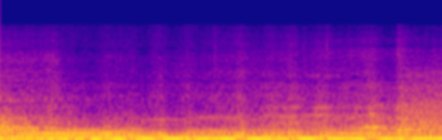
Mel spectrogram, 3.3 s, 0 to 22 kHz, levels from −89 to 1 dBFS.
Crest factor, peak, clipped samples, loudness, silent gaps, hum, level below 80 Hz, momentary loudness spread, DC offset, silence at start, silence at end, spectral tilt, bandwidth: 8 dB; 0 dBFS; under 0.1%; -11 LUFS; none; none; -10 dBFS; 1 LU; under 0.1%; 0 s; 0 s; -11.5 dB/octave; 2 kHz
